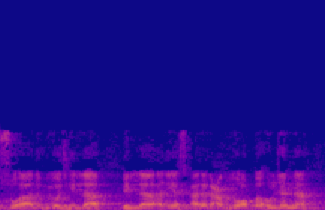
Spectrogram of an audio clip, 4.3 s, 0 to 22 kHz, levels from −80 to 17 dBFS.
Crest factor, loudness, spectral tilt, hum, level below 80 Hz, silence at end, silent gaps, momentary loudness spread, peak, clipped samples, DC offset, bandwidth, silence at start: 16 dB; -28 LUFS; -4.5 dB/octave; none; -82 dBFS; 0 s; none; 6 LU; -12 dBFS; under 0.1%; under 0.1%; 8.4 kHz; 0 s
